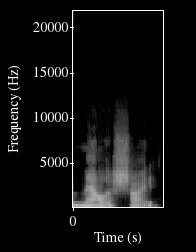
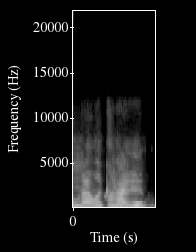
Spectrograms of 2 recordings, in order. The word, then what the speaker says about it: malachite: look on their website it's called malashite i think oh malachite malachite malachite yeah maybe not i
